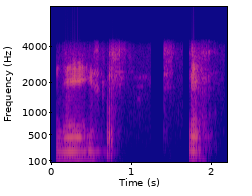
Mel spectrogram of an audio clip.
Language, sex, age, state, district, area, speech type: Urdu, male, 18-30, Uttar Pradesh, Saharanpur, urban, conversation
